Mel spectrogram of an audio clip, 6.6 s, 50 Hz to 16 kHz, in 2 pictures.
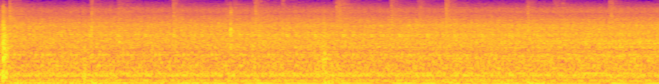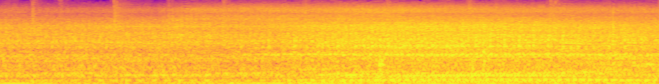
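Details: Toyota RAV4 after clutch, flywheel and rear main seal replacement: smooth idle, then revs rise evenly as it pulls away with no judder, slip whine or grinding; clutch engages cleanly.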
